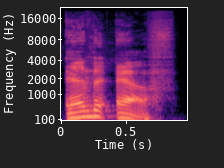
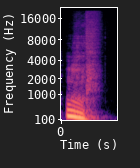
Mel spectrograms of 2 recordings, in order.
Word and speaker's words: NF: Am I pronouncing that right or is it pronounced oomph? It's NF. Okay. It's not oomph, oomph, oomph.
